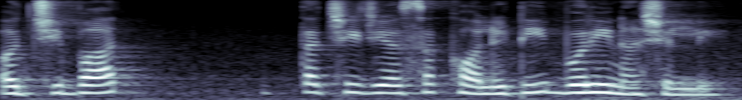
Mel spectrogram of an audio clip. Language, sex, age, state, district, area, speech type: Goan Konkani, female, 30-45, Goa, Canacona, rural, spontaneous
